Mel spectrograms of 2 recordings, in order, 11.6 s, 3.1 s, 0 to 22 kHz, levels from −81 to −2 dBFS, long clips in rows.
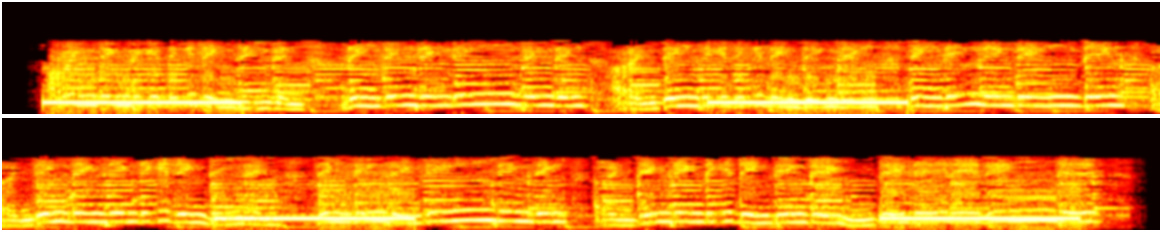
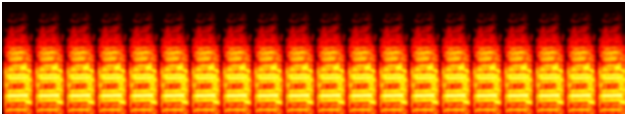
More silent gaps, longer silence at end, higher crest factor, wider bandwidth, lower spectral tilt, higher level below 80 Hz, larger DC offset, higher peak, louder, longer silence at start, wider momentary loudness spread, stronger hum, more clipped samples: neither; first, 0.15 s vs 0 s; second, 6 dB vs 12 dB; second, 5.4 kHz vs 9.2 kHz; first, -5.5 dB/octave vs -3.5 dB/octave; about the same, -44 dBFS vs -48 dBFS; second, under 0.1% vs 0.1%; about the same, 0 dBFS vs 0 dBFS; first, -7 LUFS vs -12 LUFS; first, 0.2 s vs 0 s; first, 6 LU vs 1 LU; neither; first, 2% vs under 0.1%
